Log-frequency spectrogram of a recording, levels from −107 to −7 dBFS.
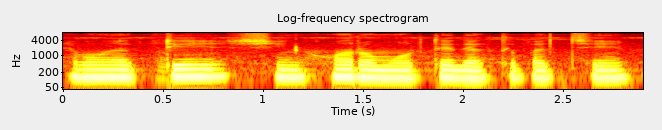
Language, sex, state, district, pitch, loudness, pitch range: Bengali, male, Assam, Hailakandi, 130 Hz, -17 LUFS, 120-135 Hz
